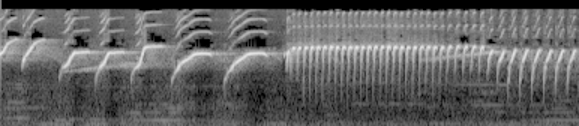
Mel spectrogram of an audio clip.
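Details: Male domestic canary performing Taghreed song for females: a series of rising, looping whistled notes repeated about every third of a second, followed by a sustained buzzy trill and a quick rattle of descending chips.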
